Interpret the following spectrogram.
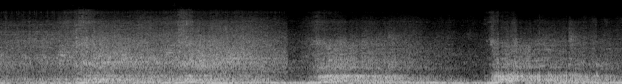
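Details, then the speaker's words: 1965 Lincoln Continental with a swapped 7.3L Godzilla V8 and Holley Terminator ECU, idling just after its first start with 64 psi oil pressure: deep, steady idle with an even beat and no knocks or ticks. Healthy. "sounds amazing heck yeah sounds good man"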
